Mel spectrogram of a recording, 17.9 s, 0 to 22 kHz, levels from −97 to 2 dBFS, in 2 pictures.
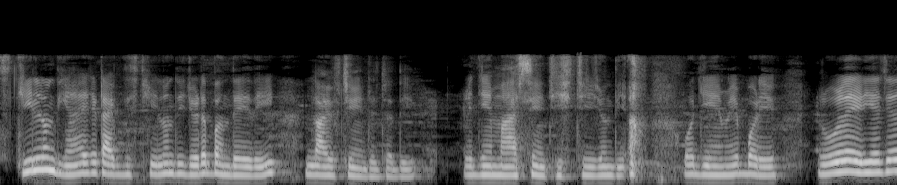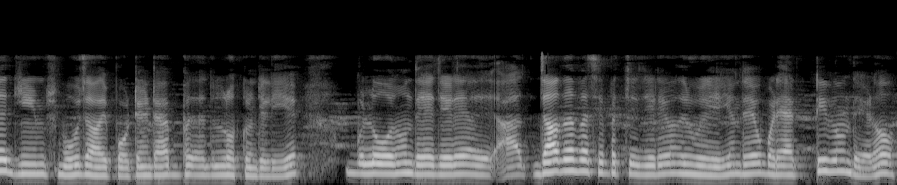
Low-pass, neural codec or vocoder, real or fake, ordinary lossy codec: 7.2 kHz; none; real; AAC, 48 kbps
